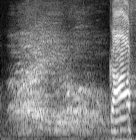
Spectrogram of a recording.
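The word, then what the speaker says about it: غيرك: জবর গাই গাই গাই র পেশ রু গাইরু গাইরু কাফ জবর গাইরুকা গাইরুকা ওয়ালা ইলাহা গাইরুক ওয়ালা ইলাহা এখন কিন্তু আমি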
